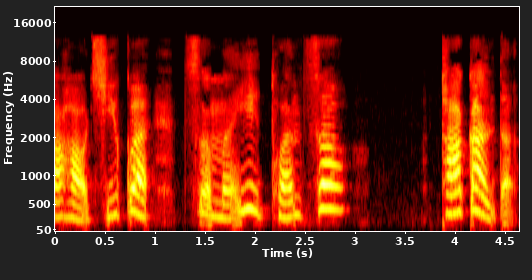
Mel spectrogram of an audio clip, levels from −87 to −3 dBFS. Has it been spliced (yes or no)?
yes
